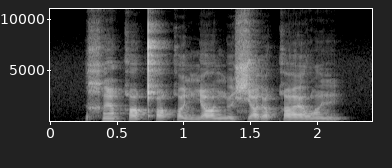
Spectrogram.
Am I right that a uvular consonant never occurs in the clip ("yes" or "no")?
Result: no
